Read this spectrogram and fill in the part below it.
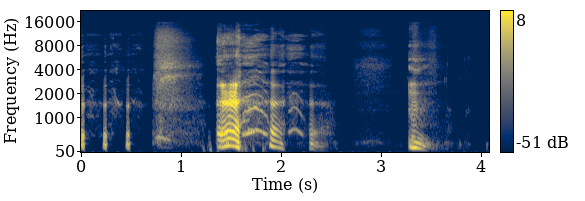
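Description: A man laughs into a close microphone.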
